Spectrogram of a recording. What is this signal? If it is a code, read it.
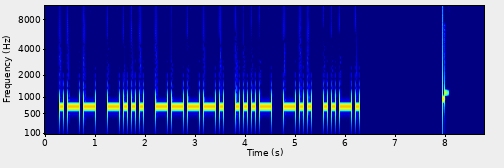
Morse code, heard as a keyed tone, about 15 wpm, 700 Hz. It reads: WB9VDF
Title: USA Callsign DE Callsign - 6 Characters - 15wpm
